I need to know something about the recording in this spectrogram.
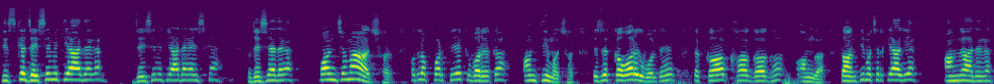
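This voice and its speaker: A man's voice: very high voice, steady tone, moderate pace. A man teaching a grammar lesson. He keeps asking and answering his own questions and repeats every point.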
